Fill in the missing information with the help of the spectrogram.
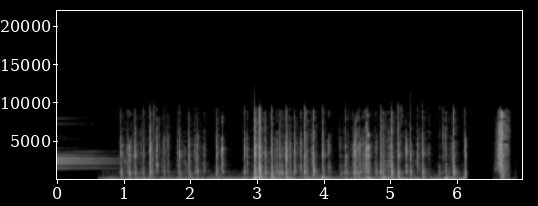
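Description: Typing sound effect: rapid keystroke clicks over a low hum, running while on-screen text types out, then stopping sharply about six seconds in, with one last short burst near the end. The ringing tail of a ding fades away in the first second.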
